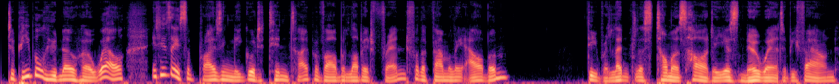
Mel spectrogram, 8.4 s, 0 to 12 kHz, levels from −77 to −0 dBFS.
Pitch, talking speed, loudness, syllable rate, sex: 115 Hz, 205 wpm, -17 LUFS, 6.4 syllables/s, male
